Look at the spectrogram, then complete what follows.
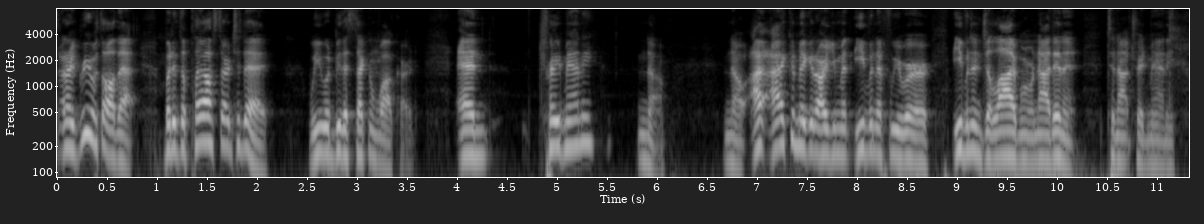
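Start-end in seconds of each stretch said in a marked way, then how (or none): none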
